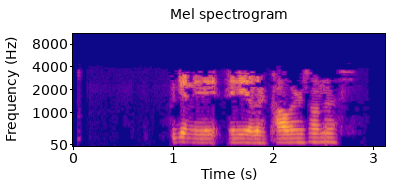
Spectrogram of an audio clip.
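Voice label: Police Dispatch, Scanner audio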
